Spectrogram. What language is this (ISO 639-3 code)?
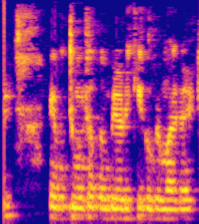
ben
